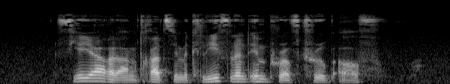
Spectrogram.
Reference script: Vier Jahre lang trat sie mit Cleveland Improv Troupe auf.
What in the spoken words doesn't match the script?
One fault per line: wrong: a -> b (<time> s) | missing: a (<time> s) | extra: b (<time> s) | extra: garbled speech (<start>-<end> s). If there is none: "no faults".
no faults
